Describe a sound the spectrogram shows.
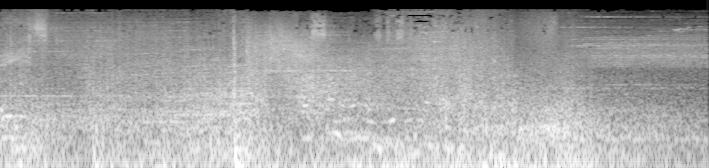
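Game spells and attacks crash and whoosh in a fight.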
